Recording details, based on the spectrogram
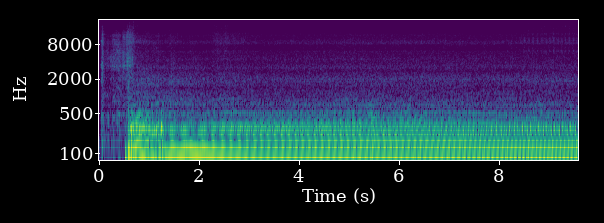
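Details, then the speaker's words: Car recorded at the exhaust, after limp mode with codes P0014, P0973, P0976 and a new exhaust camshaft sensor fitted: short crank then steady, even idle, rough idle gone, check engine light off; transmission solenoids may still need replacing. "no rough idle when I'm at a stop. Check engine lights off."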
